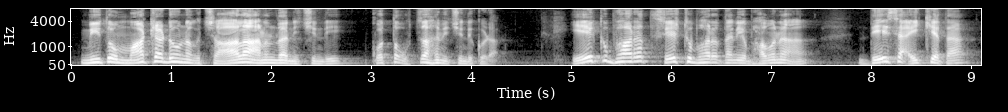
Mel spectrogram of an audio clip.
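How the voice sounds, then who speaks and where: Expressive, high-pitched man reading an address. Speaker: radio reader of a translated national address. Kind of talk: scripted broadcast narration, oratorical address.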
